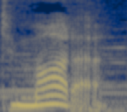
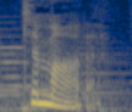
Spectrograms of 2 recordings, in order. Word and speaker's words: tomato: But what you didn't say was whether it's pronounced tomata, like my mother says it, because that's a Virginia pronunciation.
